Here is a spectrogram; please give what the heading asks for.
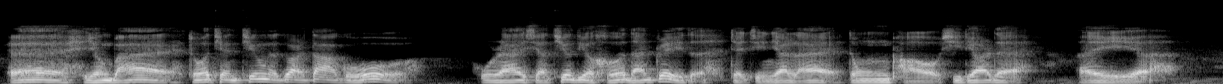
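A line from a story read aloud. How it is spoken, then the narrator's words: Sighing. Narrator (Chinese): 蒋介石……叹了一口气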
